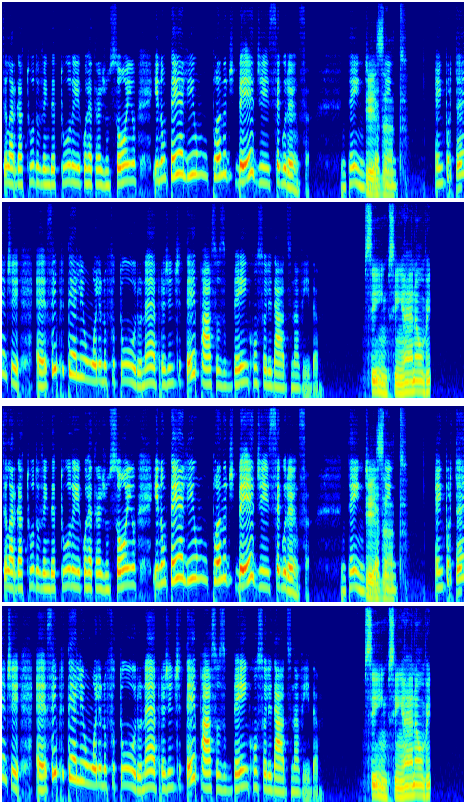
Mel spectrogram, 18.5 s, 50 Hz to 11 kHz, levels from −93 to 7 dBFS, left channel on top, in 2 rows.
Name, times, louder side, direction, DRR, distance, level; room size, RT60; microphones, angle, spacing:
voice 1, 0.0-5.9 6.8-7.9 8.7-15.5, right 2 dB, 40° right, 5.2 m, -27 dB
voice 2, 7.3-8.0 16.5-17.8, right 1 dB, 15° right, 3.1 m, -29 dB
open air
head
